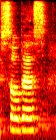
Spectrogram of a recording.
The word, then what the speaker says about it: そうです: It has a U at the end, but you don't pronounce it either. So just get used to saying so desu.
